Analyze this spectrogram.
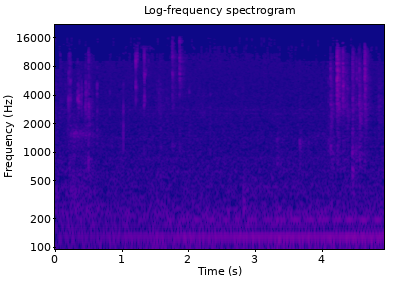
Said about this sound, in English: Oh, you're typing. Mm-hmm. I have an idea, but I'm waiting for you to stop typing.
